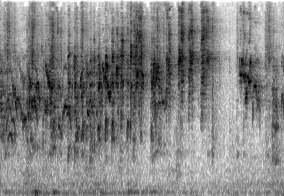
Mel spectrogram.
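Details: Pet budgerigars chattering nonstop: loud, scratchy warbled chirps and squawks overlapping in a dense stream, with a brief lull near the three-second mark before the chatter resumes.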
